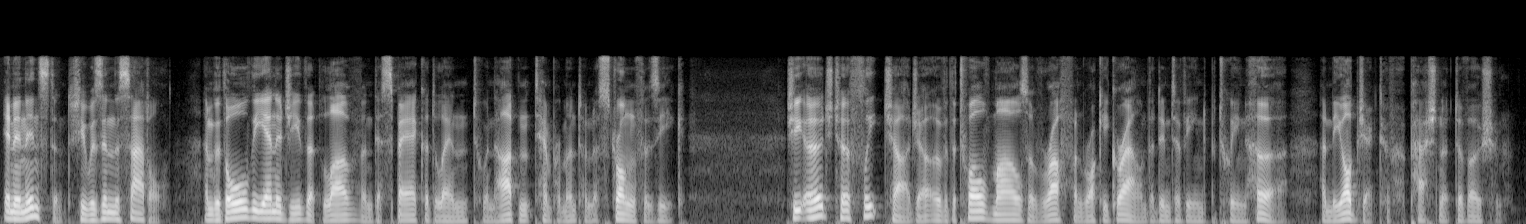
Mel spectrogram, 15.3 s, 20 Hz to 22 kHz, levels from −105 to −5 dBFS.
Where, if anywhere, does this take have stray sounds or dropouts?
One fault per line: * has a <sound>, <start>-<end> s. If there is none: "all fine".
all fine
